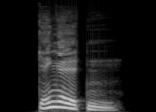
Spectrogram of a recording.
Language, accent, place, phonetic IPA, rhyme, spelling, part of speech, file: German, Germany, Berlin, [ˈɡɛŋl̩tə], -ɛŋl̩tə, gängelte, verb, De-gängelte.ogg
- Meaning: inflection of gängeln: 1. first/third-person singular preterite 2. first/third-person singular subjunctive II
